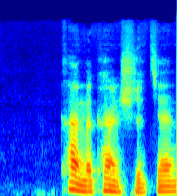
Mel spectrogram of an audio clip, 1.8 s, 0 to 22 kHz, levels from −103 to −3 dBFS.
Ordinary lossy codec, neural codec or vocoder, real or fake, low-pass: MP3, 96 kbps; codec, 44.1 kHz, 2.6 kbps, SNAC; fake; 14.4 kHz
